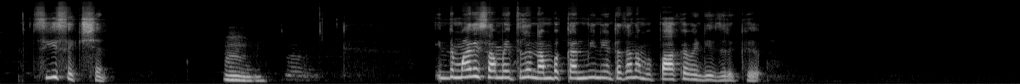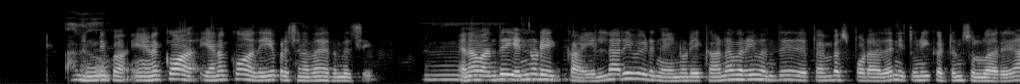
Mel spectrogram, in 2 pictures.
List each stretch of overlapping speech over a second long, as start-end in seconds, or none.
none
